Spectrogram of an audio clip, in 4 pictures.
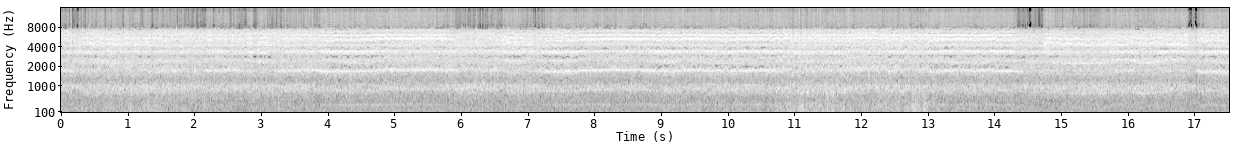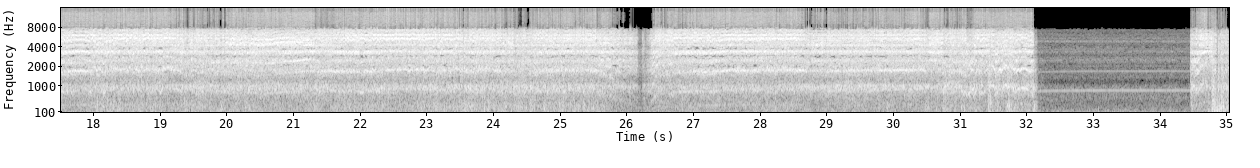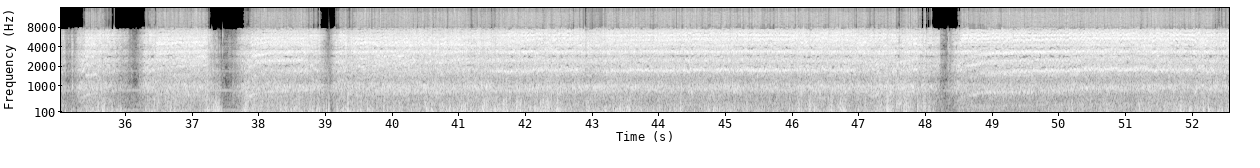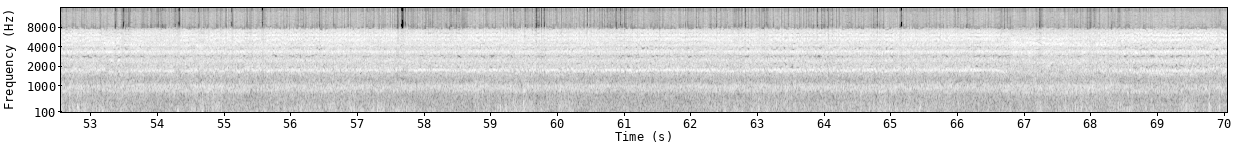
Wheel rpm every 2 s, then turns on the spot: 220, 230, 220, 230, 220, 210, 230, 210, 220, 230, 220, 230, 200, 170, 230, 230, 30, 70, 120, 150, 210, 230, 230, 220, 160, 220, 230, 230, 230, 230, 230, 230, 240, 220, 220.
none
